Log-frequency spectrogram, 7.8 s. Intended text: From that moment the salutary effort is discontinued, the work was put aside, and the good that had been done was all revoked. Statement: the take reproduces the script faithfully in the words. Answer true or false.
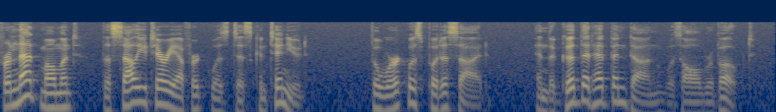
false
